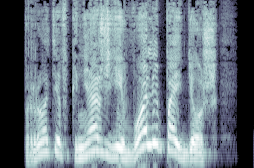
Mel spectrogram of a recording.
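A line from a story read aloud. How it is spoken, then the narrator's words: Shrill shout over crowd. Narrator (Russian): визгливо, перекрывая гул голосов, выкрикнул Семирад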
